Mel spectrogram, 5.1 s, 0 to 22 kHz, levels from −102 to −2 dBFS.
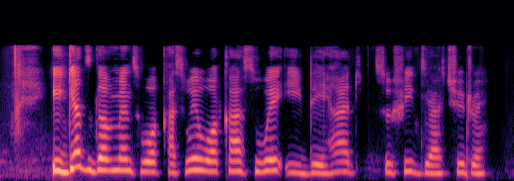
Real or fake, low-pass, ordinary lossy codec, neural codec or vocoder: fake; none; none; codec, 16 kHz, 4 kbps, X-Codec, HuBERT features, trained on balanced general audio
